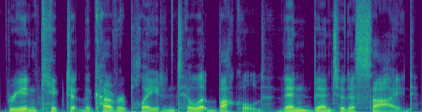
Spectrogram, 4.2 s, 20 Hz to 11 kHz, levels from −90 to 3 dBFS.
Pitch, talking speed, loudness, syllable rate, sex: 100 Hz, 185 wpm, -18 LUFS, 4.9 syllables/s, male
